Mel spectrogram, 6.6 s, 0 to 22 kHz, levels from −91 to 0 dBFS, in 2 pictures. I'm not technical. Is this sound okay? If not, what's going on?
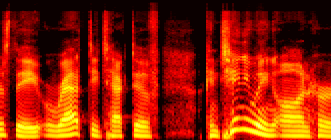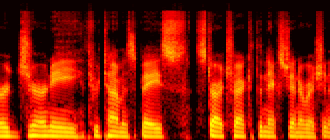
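No. Around 4.6 seconds, right after "journey through time and", two problems happen almost back to back.

First, from 4.59 to 4.65 s, is a lost packet rebuilt from error correction. A small chunk of the call, about 40 ms, which fits two packets, never arrived. The packet that came next carried a cheap backup copy of it, and the receiver played that instead. So there is no gap, but that brief stretch sounds rougher and noisier than the speech around it.

Then, from 4.67 to 4.71 s, comes a short concealed packet loss. About 20 ms of audio went missing and had no backup copy. The receiver filled the hole by stretching out the sound it had just played, then blended back into the real audio. You hear this as a tiny smear or wobble, very soon after the rough patch, so the two may run together as one brief blemish.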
